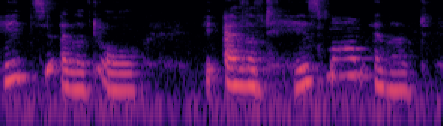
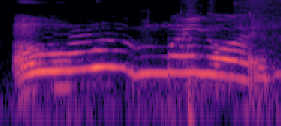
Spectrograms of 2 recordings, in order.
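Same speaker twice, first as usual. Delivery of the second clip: high, loud squeal of shock; overwhelmed gasp; 10 semitones higher, 5 dB louder, slower than usual. Real, not acted. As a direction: let it burst out, overcome. Overwhelmed by the quote.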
